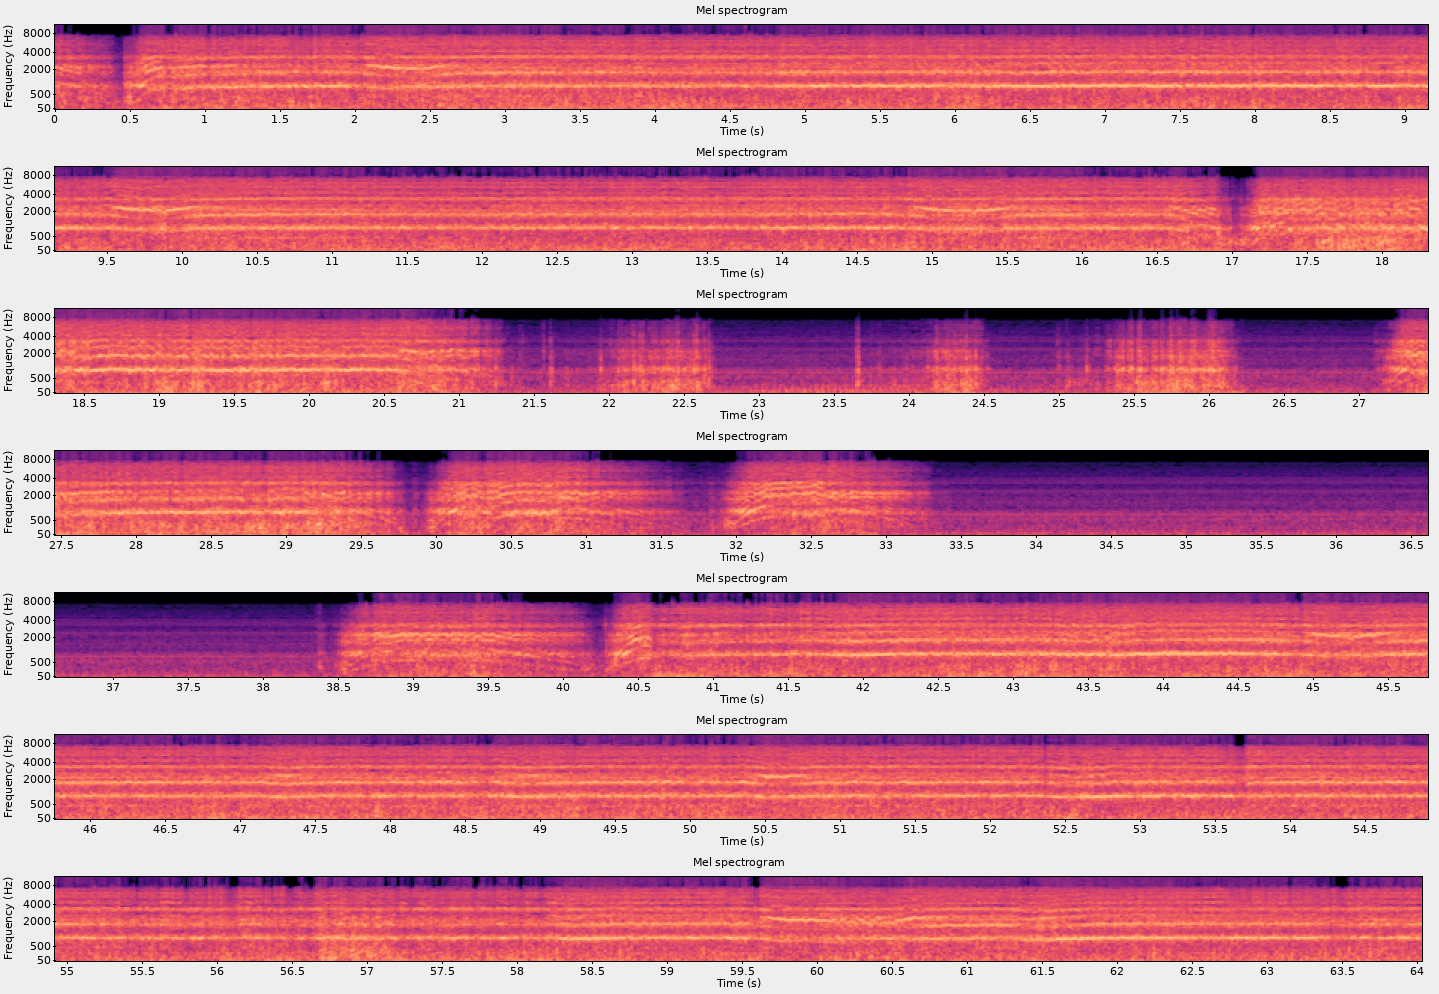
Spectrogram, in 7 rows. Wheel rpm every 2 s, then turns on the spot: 130, 220, 230, 230, 230, 230, 230, 220, 140, 200, 90, 20, 10, 40, 120, 70, 40, 0, 0, 50, 140, 220, 220, 230, 230, 230, 230, 230, 230, 230, 210, 230.
22-24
